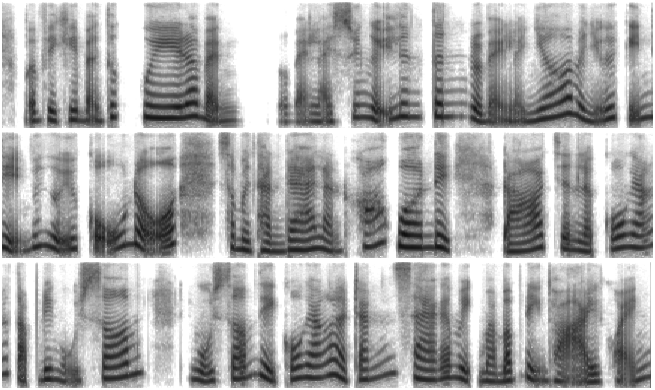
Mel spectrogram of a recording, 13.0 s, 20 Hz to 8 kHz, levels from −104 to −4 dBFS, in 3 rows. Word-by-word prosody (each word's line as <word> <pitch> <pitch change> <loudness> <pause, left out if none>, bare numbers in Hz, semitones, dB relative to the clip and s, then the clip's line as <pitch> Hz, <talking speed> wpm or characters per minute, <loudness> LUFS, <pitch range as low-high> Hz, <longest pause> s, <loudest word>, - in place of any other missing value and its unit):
bởi 200 - -3
vì 215 - +1
khi 225 +2 -2
bạn 220 - -4
thức 290 0 -4
khuya 265 -2 +5
đó 305 +2 +5
bạn, 205 -8 -2 0.3
rồi 180 - -15
bạn - - -9
lại 185 0 -5
suy 190 +10 -5
nghĩ 245 -4 -1
linh 300 -1 -1
tinh 300 0 +1
rồi 235 -5 +2
bạn 190 - -5
lại 195 - -6
nhớ 265 - +1
về 260 - +1
những 210 - -5
cái 255 +3 +1
kỷ - - -2
niệm 250 -5 -1
với 295 - -1
người 260 -8 +1
yêu 245 - 0
cũ 285 - +1
nữa, 335 +1 +5 0.3
xong 270 - -4
rồi 225 - +2
thành 200 -2 -1
ra 225 +3 +3
là 235 -5 -1
khó 300 +6 -1
quên 285 -2 +7
đi. 285 -2 +6 0.4
Đó, 210 +8 +2
cho 255 - -1
nên 215 - -2
là 190 - +1
cố 255 +2 +2
gắng 290 +3 -1
tập - - 0
đi 235 +1 +1
ngủ 205 -3 -7
sớm, 260 +8 +1 0.4
ngủ 205 -4 -1
sớm 250 +5 0
thì 260 -8 +3
cố 245 +4 -1
gắng 275 +1 +1
là 335 -4 +3
tránh 260 - -4
xa 255 -11 +1
cái - - 0
việc 235 -6 -1
mà 195 -1 -1
bấm 205 +3 +2
điện 230 -5 -1
thoại 180 -3 0
khoảng 245 +6 -5
250 Hz, 285 wpm, -20 LUFS, 210-285 Hz, 0.4 s, quên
